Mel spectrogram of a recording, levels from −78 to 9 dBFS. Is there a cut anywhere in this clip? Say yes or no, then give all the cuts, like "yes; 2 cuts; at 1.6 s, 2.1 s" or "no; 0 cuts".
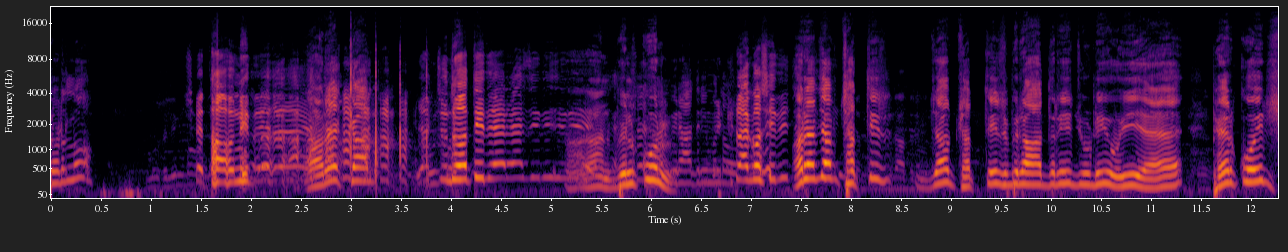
no; 0 cuts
